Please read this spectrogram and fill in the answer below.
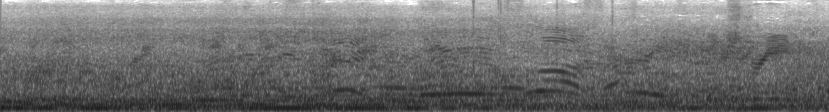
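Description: Steady low engine drone from superboats racing offshore and helicopters flying over them. People's voices join from about halfway through.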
